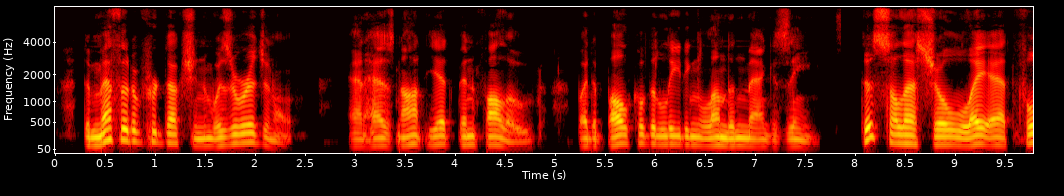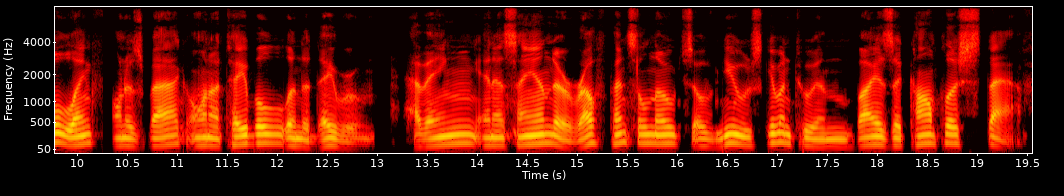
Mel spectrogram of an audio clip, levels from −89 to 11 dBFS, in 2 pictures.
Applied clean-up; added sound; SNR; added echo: none; none; none; none.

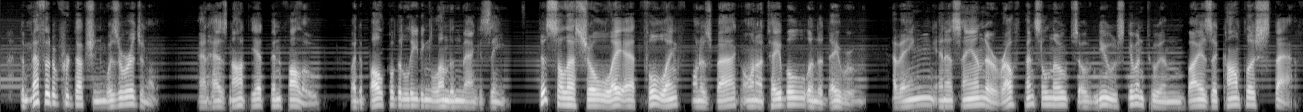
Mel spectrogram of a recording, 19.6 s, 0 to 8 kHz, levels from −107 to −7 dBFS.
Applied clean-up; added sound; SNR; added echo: neural mask model RNNoise.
